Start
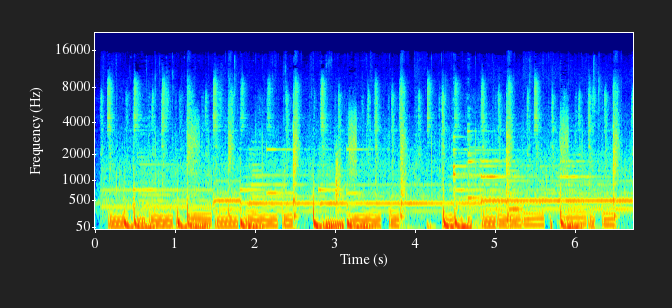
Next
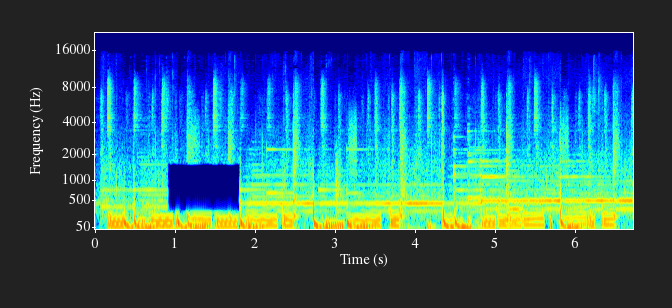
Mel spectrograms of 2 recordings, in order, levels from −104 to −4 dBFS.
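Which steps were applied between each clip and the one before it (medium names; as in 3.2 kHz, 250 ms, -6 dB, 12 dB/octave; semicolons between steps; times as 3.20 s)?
compression, threshold -29 dBFS, peak gain reduction 9.5 dB; spectral selection erased 0.90–1.81 s, 250–1600 Hz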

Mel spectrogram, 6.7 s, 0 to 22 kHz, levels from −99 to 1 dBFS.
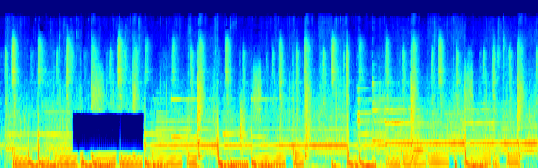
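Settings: dynamic bell 140 Hz, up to -8 dB, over -48 dBFS, Q 1.6; random flutter of the level, depth 50%; trim +9 dB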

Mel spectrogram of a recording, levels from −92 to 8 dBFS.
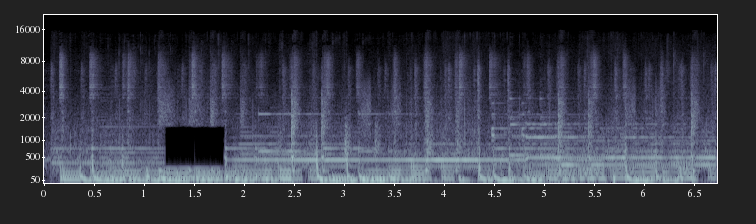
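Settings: delay 301 ms -4 dB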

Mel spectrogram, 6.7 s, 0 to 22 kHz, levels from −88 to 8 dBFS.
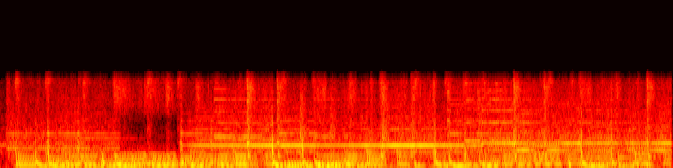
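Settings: comb filter that takes the minimum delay 0.32 ms; on a send at -13 dB: reverberation RT60 1.1 s, pre-delay 75 ms; on the sum: resampled via 8 kHz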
